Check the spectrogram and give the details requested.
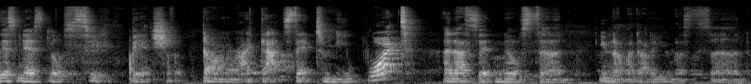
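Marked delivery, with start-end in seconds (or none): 3.7-4.1 sharp high "what", rising; incredulous retort. Retold or imitated. Daughter's quoted reply in story. 5.0-7.5 low, quiet put-down; low deadpan retort. Retold or imitated. Mother's quoted answer to daughter.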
